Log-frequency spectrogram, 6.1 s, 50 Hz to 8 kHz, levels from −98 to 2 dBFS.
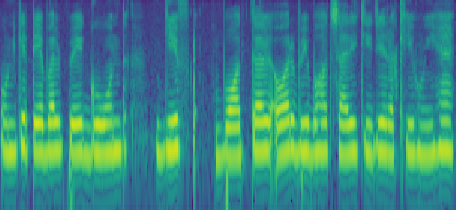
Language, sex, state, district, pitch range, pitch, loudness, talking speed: Hindi, female, Jharkhand, Ranchi, 200-210 Hz, 205 Hz, -14 LUFS, 140 wpm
